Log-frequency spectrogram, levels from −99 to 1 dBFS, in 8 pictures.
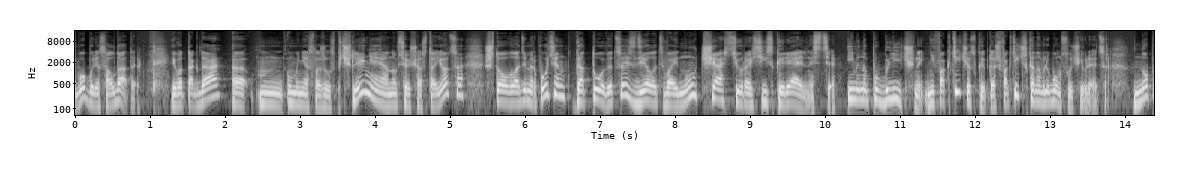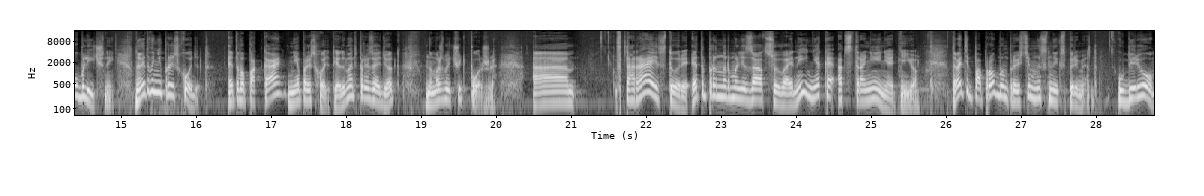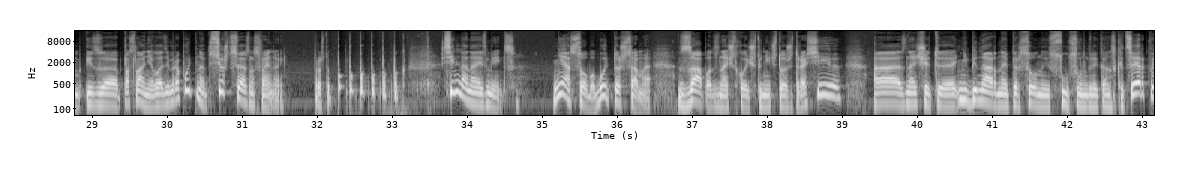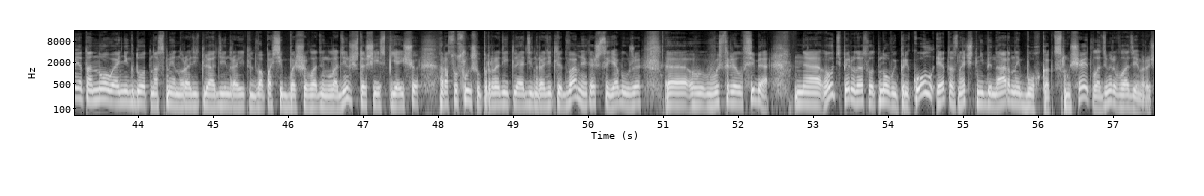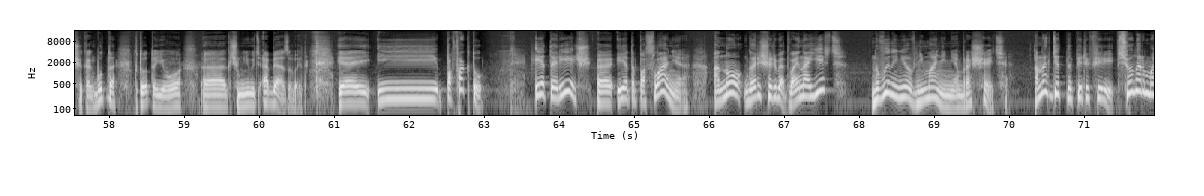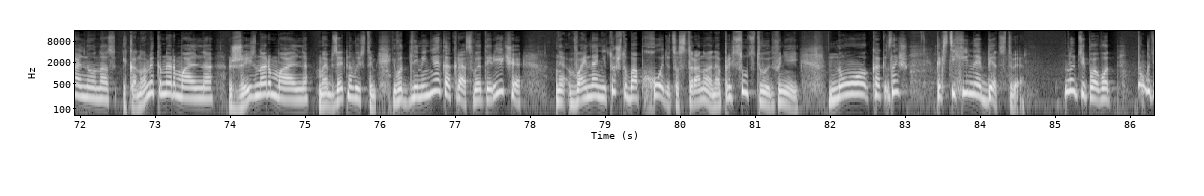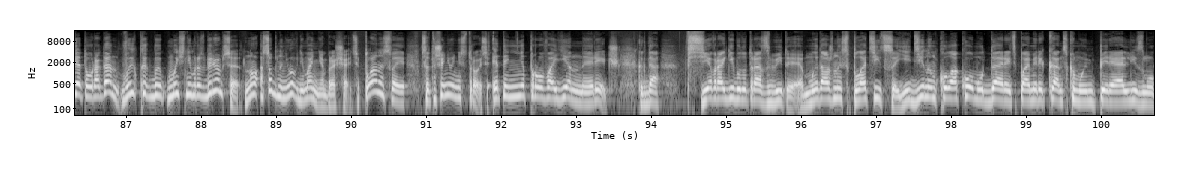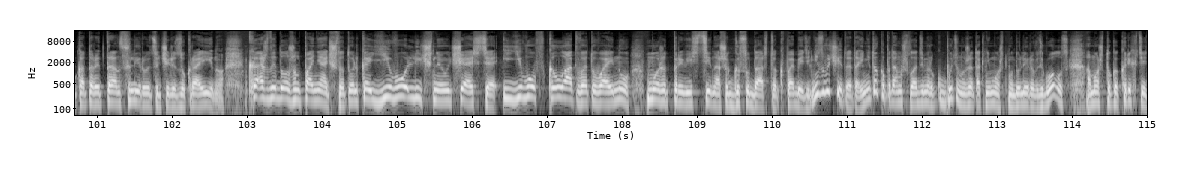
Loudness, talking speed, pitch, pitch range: -17 LUFS, 165 wpm, 165 Hz, 140-205 Hz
